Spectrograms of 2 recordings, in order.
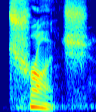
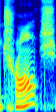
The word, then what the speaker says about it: tranche: Trunch. You ever heard of? You have to spell that one.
